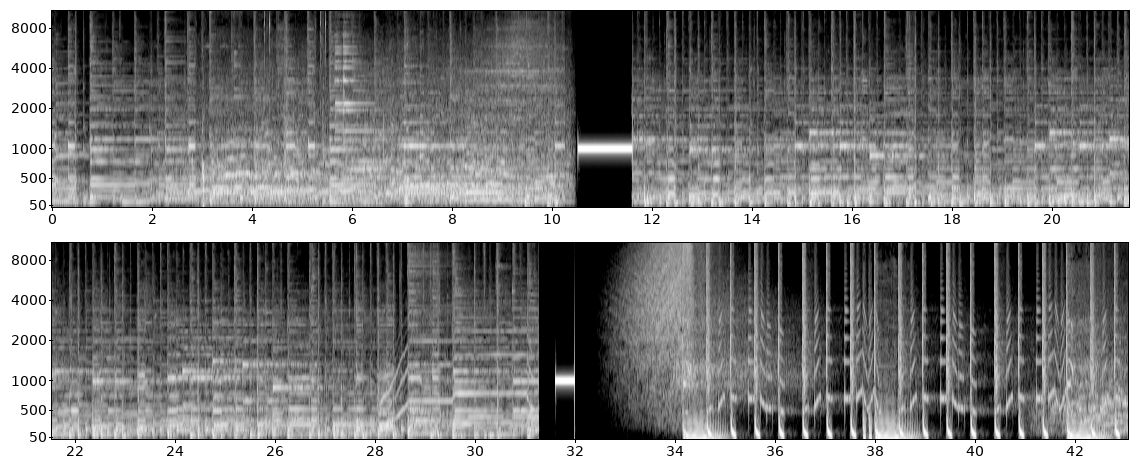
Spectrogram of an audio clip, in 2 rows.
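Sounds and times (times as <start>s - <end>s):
background music: 0.0s - 10.5s, 34.1s - 43.0s
high electronic beep tone: 10.5s - 11.6s, 31.6s - 32.0s.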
